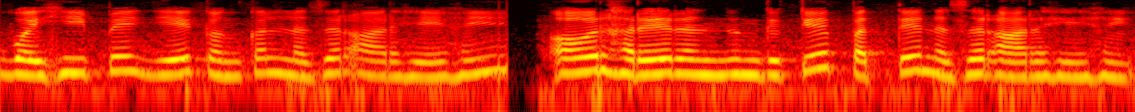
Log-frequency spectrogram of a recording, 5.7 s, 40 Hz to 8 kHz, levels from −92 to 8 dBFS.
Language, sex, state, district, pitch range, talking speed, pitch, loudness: Hindi, female, Uttar Pradesh, Jalaun, 220-255 Hz, 180 wpm, 240 Hz, -26 LUFS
